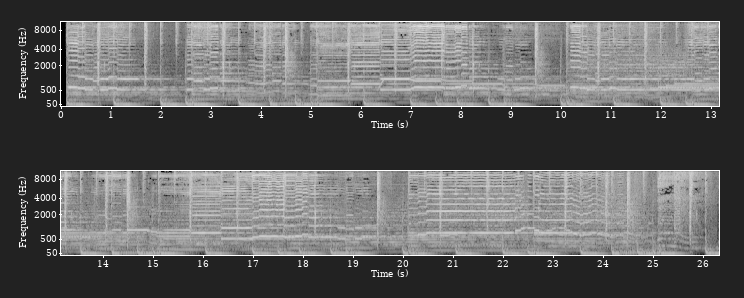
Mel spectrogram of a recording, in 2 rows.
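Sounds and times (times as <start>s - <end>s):
romantic Hindi instrumental song: 0.1s - 26.3s.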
